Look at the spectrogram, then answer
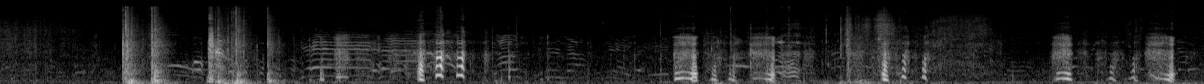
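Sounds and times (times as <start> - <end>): people laughing and whooping: 1.7 - 5.5, 6.3 - 9.6, 10.5 - 12.0.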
